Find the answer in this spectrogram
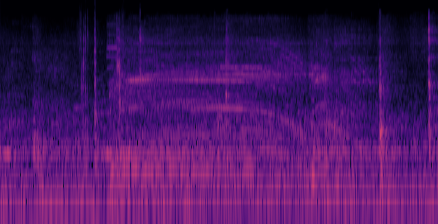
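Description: Arm-in automatic blood pressure monitor starting a measurement: a couple of clicks, then its small motor runs for about two seconds and winds down in pitch, followed by another click near the end.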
